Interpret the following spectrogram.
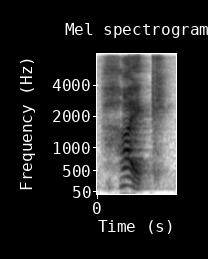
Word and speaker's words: hic: Because the Romans set the pronoun haik before it. And I'm using classical pronunciation. Haik, because it's easier to spell classical pronunciation.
